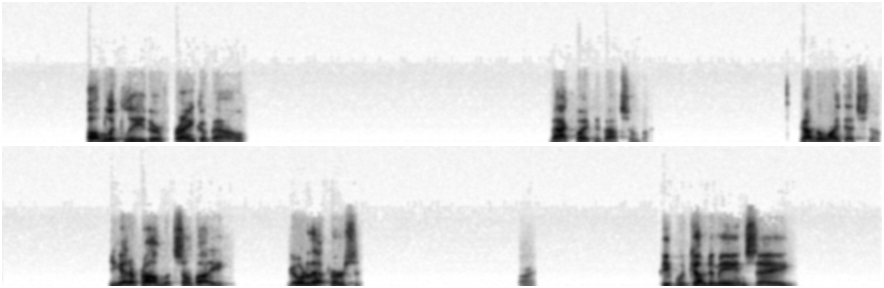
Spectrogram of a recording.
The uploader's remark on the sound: Sermon delivered at the Pilgrim Baptist Church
